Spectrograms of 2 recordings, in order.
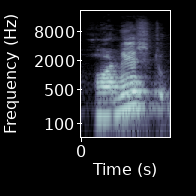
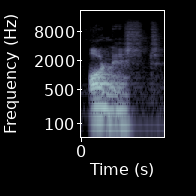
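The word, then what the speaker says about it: honest: তো তোমাদের মধ্যে অনেকে আছে এটাকে হনেস্ট উচ্চারণ করে, বাট এটা অ্যাকচুয়ালি হনেস্ট না। এখানে যে এইচ যেটা আছে এটা সাইলেন্ট থাকে, তা প্রোনাউন্স হয় অনেস্ট, তাই আমরা তার আগে এন বসাবো।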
